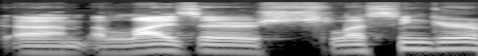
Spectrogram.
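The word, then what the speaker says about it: Iliza Shlesinger: She told me she discovered Eliza Schlesinger. Am I saying her name right? – Yeah.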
